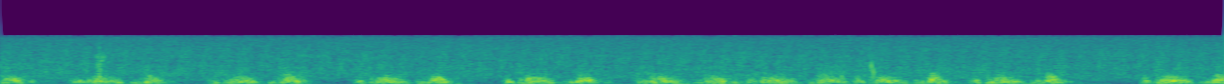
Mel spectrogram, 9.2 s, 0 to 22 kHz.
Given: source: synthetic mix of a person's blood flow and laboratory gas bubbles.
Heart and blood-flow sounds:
Doppler ultrasound of blood flow; precordium
0.70-0.80 s: bubbles
2.06-2.31 s: bubbles
6.22-6.38 s: bubbles
6.50-6.59 s: bubbles
From the record:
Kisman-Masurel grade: 122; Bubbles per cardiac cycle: 1 to 2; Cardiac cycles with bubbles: 10 to 50%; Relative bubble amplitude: moderate (0.250 to 0.450); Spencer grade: 2 (many but less than half of the cardiac periods contain bubble signals, singularly or in groups); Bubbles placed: anywhere in the cardiac cycle

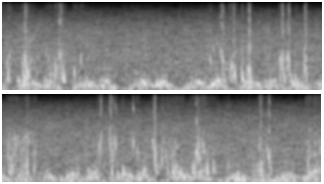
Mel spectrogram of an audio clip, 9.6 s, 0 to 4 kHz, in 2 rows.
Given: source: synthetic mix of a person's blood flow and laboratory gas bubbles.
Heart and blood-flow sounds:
Doppler ultrasound of blood flow; precordium
0.03-0.15 s: bubbles
0.18-0.54 s: bubbles
0.63-0.97 s: bubbles
1.05-1.22 s: bubbles
3.10-3.77 s: bubbles
4.12-4.44 s: bubbles
4.50-4.60 s: bubbles
4.85-5.34 s: bubbles
5.90-5.98 s: bubbles
6.20-6.53 s: bubbles
6.57-6.67 s: bubbles
6.73-6.77 s: bubbles
6.80-6.87 s: bubbles
7.02-7.52 s: bubbles
7.62-8.03 s: bubbles
8.17-8.21 s: bubbles
8.53-8.87 s: bubbles
9.34-9.60 s: bubbles
From the record:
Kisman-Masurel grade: 233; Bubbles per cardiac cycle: several, 3 to 8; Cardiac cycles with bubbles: 50 to 99%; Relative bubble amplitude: loud (0.450 to 0.775); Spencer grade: 3 (all of the cardiac periods contain showers or single bubble signals, but not dominating or overriding the cardiac motion signals); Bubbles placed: anywhere in the cardiac cycle

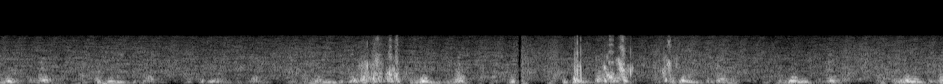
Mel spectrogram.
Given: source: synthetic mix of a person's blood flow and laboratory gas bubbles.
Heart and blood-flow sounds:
Doppler ultrasound of blood flow; precordium
3.54-4.01 s: bubbles
5.71-5.85 s: bubbles
5.94-6.36 s: bubbles
6.61-6.79 s: bubbles
From the record:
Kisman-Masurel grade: 223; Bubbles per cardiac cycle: several, 3 to 8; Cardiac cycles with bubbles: 10 to 50%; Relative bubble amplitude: loud (0.450 to 0.775); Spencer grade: 2 (many but less than half of the cardiac periods contain bubble signals, singularly or in groups); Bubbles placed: only in the low amplitude regions of the cardiac cycle

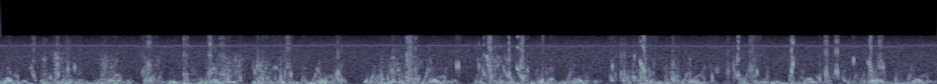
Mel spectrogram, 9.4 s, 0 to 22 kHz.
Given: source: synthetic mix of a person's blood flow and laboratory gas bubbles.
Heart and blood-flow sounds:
Doppler ultrasound of blood flow; precordium
0.29-0.83 s: bubbles
0.98-1.19 s: bubbles
1.41-1.61 s: bubbles
1.81-2.46 s: bubbles
2.50-2.95 s: bubbles
3.00-3.08 s: bubbles
3.33-3.46 s: bubbles
3.71-4.25 s: bubbles
4.54-4.62 s: bubbles
4.76-5.31 s: bubbles
5.44-5.58 s: bubbles
6.06-6.58 s: bubbles
6.63-6.83 s: bubbles
7.08-7.20 s: bubbles
7.25-7.61 s: bubbles
7.66-7.71 s: bubbles
7.87-7.97 s: bubbles
8.15-8.48 s: bubbles
8.51-8.57 s: bubbles
8.64-8.88 s: bubbles
8.94-9.00 s: bubbles
From the record:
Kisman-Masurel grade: 343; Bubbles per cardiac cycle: rolling drumbeat, 9 or more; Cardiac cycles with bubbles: 100%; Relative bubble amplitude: loud (0.450 to 0.775); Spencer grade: 3 (all of the cardiac periods contain showers or single bubble signals, but not dominating or overriding the cardiac motion signals); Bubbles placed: only in the low amplitude regions of the cardiac cycle

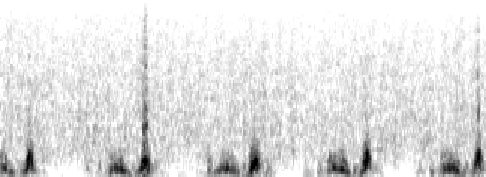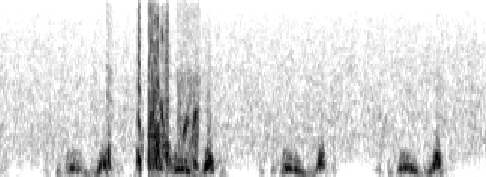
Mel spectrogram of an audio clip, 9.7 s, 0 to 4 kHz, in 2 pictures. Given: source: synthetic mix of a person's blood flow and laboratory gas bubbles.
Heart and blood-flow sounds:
Doppler ultrasound of blood flow; precordium
5.92-5.99 s: bubbles
6.20-6.29 s: bubbles
6.32-6.86 s: bubbles
From the record:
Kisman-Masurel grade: 213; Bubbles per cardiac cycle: several, 3 to 8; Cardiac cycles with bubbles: 1 to 10%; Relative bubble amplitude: loud (0.450 to 0.775); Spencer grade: 1 (occasional bubble signal discernible with the cardiac motion signal, with majority of cardiac periods free of bubbles); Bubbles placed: only in the low amplitude regions of the cardiac cycle

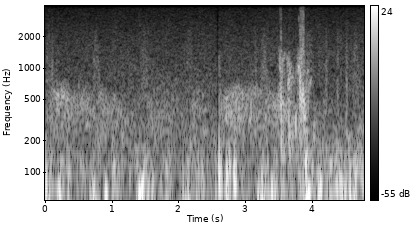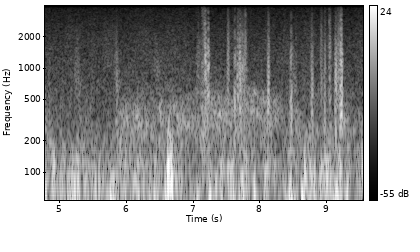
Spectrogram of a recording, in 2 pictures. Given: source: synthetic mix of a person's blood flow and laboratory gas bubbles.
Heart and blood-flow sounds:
Doppler ultrasound of blood flow; subclavian vein
3.48-4.02 s: bubbles
From the record:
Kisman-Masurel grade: 112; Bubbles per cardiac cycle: 1 to 2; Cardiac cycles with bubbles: 1 to 10%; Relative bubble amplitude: moderate (0.250 to 0.450); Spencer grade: 1 (occasional bubble signal discernible with the cardiac motion signal, with majority of cardiac periods free of bubbles); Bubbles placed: anywhere in the cardiac cycle

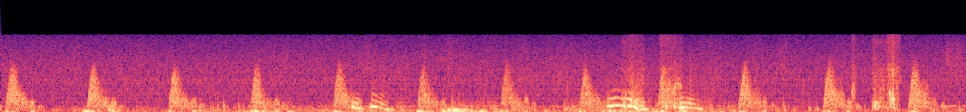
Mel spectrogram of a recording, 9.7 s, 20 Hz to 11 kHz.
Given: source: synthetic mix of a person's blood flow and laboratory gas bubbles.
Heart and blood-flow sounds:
Doppler ultrasound of blood flow; subclavian vein
6.21-6.45 s: bubbles
6.58-6.83 s: bubbles
8.51-8.56 s: bubbles
8.71-9.01 s: bubbles
From the record:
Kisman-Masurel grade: 223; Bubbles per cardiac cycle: several, 3 to 8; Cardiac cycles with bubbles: 10 to 50%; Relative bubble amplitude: loud (0.450 to 0.775); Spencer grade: 2 (many but less than half of the cardiac periods contain bubble signals, singularly or in groups); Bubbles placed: anywhere in the cardiac cycle

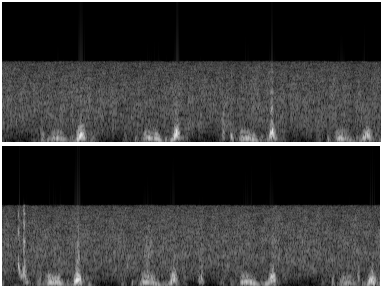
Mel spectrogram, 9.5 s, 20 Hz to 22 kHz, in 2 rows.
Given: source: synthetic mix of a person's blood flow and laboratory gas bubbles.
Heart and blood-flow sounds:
Doppler ultrasound of blood flow; precordium
2.74-2.80 s: bubbles
2.84-2.92 s: bubbles
4.92-5.08 s: bubbles
6.50-6.63 s: bubbles
7.18-7.27 s: bubbles
9.18-9.22 s: bubbles
From the record:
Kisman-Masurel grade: 121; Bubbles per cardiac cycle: 1 to 2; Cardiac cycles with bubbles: 10 to 50%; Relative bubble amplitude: barely perceptible (0.100 to 0.250); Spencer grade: 2 (many but less than half of the cardiac periods contain bubble signals, singularly or in groups); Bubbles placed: only in the low amplitude regions of the cardiac cycle

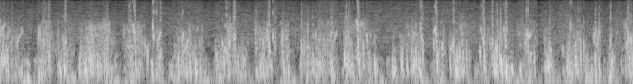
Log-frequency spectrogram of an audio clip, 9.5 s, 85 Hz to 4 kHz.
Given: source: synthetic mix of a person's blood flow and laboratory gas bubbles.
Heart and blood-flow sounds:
Doppler ultrasound of blood flow; precordium
0.00-0.36 s: bubbles
0.54-1.12 s: bubbles
1.16-1.76 s: bubbles
1.84-2.46 s: bubbles
2.58-3.08 s: bubbles
3.21-3.75 s: bubbles
3.81-4.15 s: bubbles
4.19-4.36 s: bubbles
4.49-5.08 s: bubbles
5.12-5.68 s: bubbles
5.85-5.96 s: bubbles
5.98-6.39 s: bubbles
6.47-6.69 s: bubbles
6.72-7.08 s: bubbles
7.15-7.65 s: bubbles
7.75-8.07 s: bubbles
8.15-8.31 s: bubbles
8.42-8.82 s: bubbles
8.87-9.04 s: bubbles
9.12-9.28 s: bubbles
9.30-9.51 s: bubbles
From the record:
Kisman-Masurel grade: 342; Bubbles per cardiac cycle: rolling drumbeat, 9 or more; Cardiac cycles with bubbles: 100%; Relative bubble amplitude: moderate (0.250 to 0.450); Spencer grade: 3 (all of the cardiac periods contain showers or single bubble signals, but not dominating or overriding the cardiac motion signals); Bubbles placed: anywhere in the cardiac cycle

